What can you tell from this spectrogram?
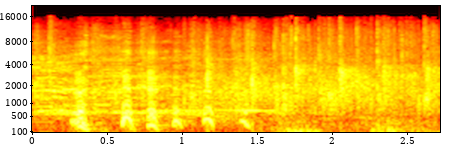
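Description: Several sharp hand claps ring out in a quick, slightly uneven burst, moderately loud and close, then taper off into a low murmur of room noise.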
